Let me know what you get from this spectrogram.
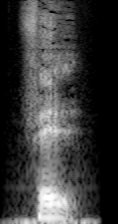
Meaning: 1. fur, coat, pelt (hairy skin of an animal) 2. hide (the detached, tanned skin of an animal)
- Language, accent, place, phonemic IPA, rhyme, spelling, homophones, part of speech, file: German, Germany, Berlin, /fɛl/, -ɛl, Fell, fäll, noun, De-Fell.ogg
